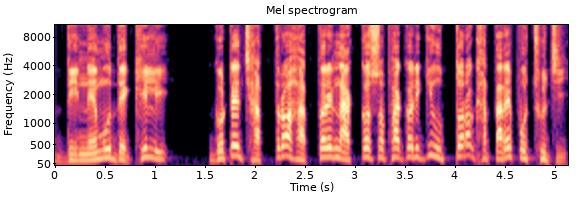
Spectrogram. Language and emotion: Odia, disgusted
